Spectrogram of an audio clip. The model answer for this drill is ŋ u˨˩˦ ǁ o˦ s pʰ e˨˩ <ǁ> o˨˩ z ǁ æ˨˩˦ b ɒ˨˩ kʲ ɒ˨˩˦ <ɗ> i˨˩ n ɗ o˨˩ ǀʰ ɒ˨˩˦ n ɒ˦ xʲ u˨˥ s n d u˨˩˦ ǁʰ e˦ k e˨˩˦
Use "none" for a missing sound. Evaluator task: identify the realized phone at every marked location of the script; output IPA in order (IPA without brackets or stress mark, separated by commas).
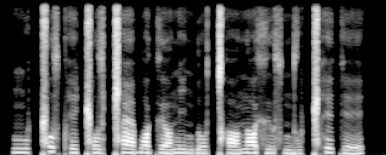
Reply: ǁ, n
